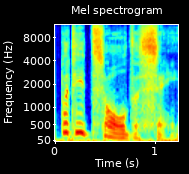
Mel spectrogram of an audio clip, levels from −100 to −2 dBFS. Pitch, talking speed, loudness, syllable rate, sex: 155 Hz, 245 wpm, -15 LUFS, 4.5 syllables/s, male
